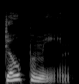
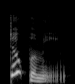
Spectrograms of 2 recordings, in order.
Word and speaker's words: dopamine: of a chemical called dopamine. Let's slow down on that word. It's an important one, and many people say it wrong. Good idea. Break it into 3 small parts. Do, pa, meen. Dopamine. Dopamine.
